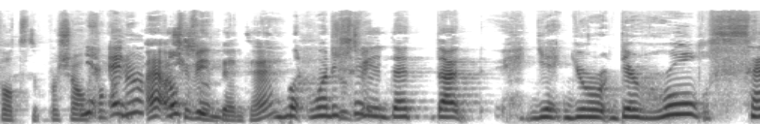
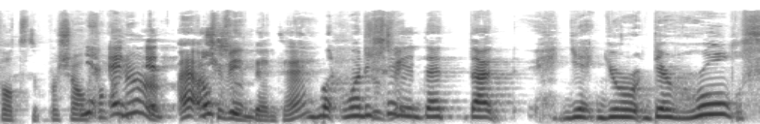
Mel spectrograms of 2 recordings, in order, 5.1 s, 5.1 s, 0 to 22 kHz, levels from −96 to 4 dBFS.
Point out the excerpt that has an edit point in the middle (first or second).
first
